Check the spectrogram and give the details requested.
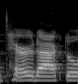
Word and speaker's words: pterodactyl: Again, once you can own what has happened in this case, that the pterodactyl is extinct and that the P is silent, then you start to remove this avoidance that you had with this loss.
